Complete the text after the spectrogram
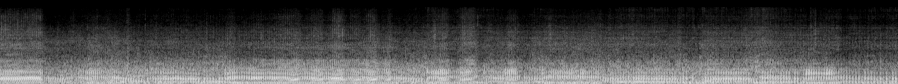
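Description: A dirt bike engine revs and changes pitch up and down, close by.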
